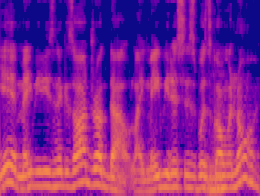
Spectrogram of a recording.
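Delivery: normal talking voice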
